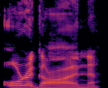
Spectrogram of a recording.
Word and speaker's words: Oregon: showing her the slides and he's Mulder also pronounces Oregon uh Oregon not Oregon and a lot of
